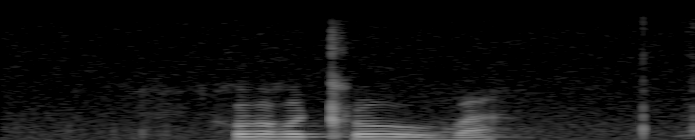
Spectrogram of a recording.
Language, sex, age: Northern Sotho, male, 22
